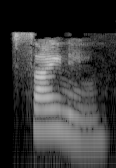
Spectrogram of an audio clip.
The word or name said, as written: signing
